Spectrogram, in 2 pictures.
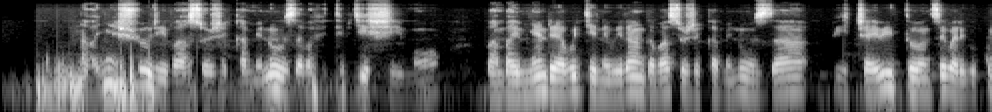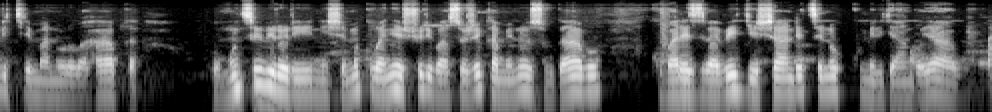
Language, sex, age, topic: Kinyarwanda, male, 36-49, education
